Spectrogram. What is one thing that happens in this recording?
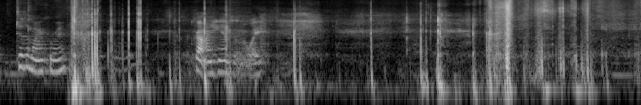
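Fabric rubs and thumps against the microphone.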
